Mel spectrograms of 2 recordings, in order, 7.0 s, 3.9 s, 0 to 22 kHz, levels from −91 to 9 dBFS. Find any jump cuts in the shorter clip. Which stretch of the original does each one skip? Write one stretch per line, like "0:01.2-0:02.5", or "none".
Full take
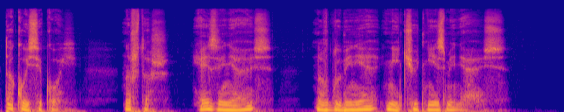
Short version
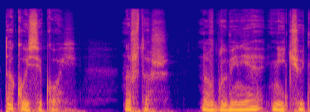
0:02.3-0:03.7

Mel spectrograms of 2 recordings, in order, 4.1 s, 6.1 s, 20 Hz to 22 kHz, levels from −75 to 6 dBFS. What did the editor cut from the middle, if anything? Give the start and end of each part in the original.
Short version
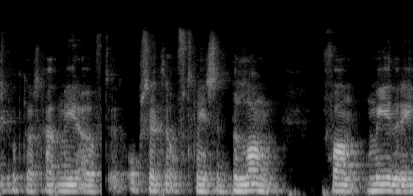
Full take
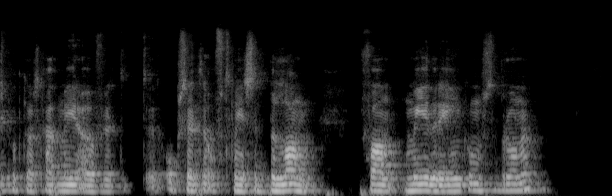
0:01.0-0:01.4

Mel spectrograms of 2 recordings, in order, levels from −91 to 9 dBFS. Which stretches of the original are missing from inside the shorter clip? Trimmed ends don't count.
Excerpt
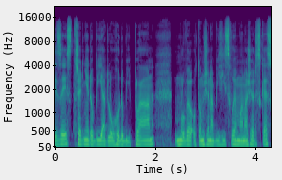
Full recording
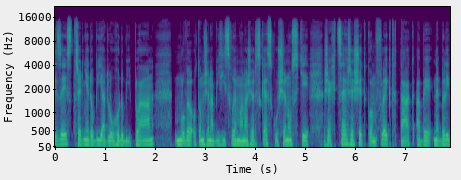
none

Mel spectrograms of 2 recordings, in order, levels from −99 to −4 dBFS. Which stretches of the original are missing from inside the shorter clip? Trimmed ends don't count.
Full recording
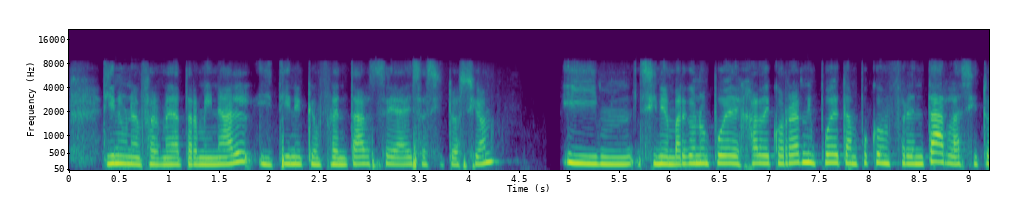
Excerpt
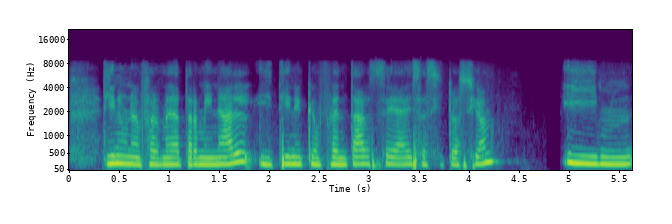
none

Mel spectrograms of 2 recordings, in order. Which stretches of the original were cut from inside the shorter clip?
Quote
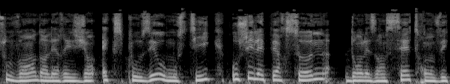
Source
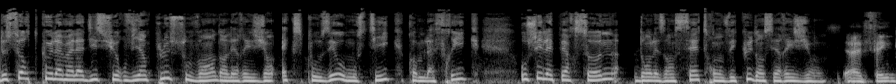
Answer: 0:04.1-0:05.2

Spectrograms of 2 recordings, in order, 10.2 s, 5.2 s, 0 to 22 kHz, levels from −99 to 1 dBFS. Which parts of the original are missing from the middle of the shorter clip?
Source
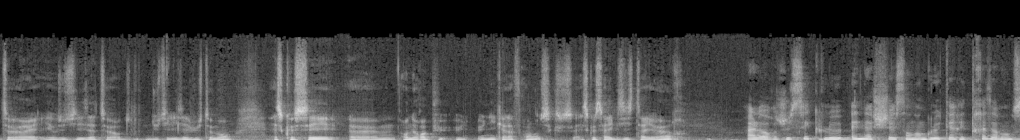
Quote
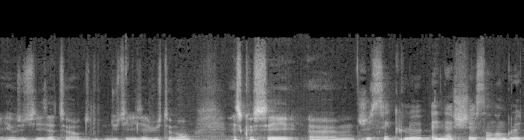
0:04.0-0:07.8

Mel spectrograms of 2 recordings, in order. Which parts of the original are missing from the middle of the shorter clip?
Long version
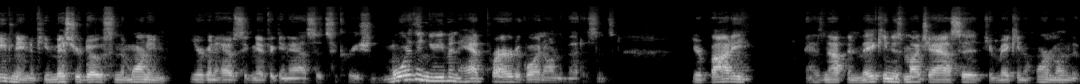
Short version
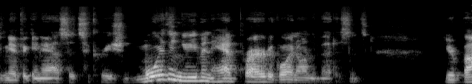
none

